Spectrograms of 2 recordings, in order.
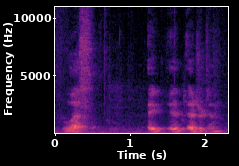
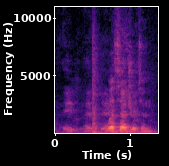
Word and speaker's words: Les Edgerton: So, It should be a story-worthy problem, to borrow a term from the book Hooked by Les Edgerton. Les Edgerton. Yeah. Thank you. I did pronounce it right.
